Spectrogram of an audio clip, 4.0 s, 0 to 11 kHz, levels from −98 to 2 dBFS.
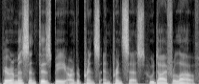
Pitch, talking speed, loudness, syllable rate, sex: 115 Hz, 180 wpm, -18 LUFS, 4.8 syllables/s, male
